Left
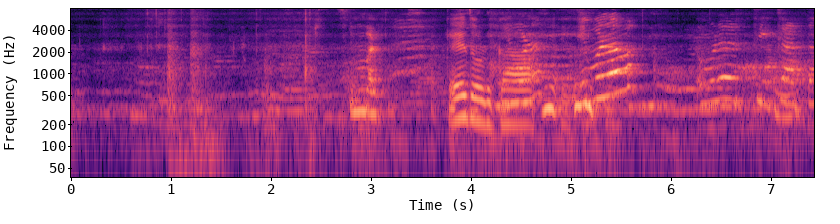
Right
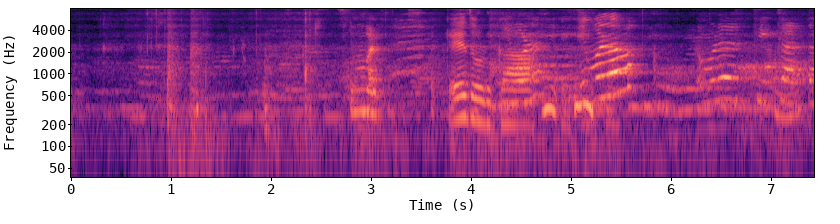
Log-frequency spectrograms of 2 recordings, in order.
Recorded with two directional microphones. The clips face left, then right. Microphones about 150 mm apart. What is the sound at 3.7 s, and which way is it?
Speech, 45° left (ahead or behind).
